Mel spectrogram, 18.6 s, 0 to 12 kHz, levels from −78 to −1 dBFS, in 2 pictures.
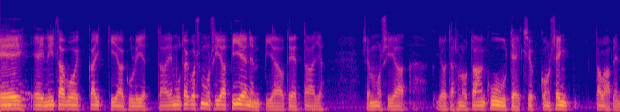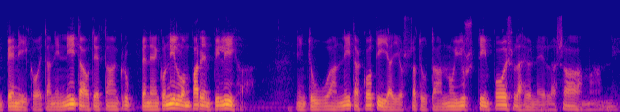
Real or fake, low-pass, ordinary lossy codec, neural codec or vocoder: real; 7.2 kHz; none; none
